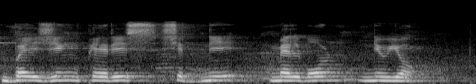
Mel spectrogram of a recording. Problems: background sounds at intervals, background conversations at intervals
